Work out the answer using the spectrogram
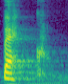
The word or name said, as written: bekuh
